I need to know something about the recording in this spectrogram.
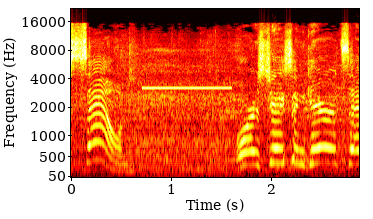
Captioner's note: ringing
